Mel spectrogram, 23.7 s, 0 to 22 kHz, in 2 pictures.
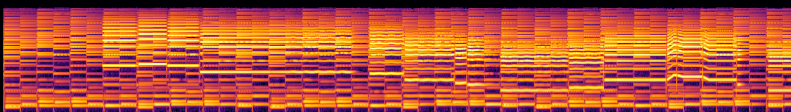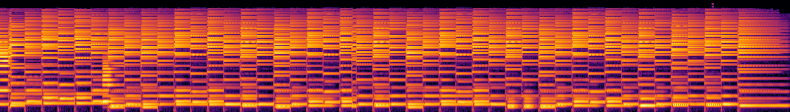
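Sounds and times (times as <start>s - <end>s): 
baroque style demo on a Yamaha SHS-10 keyboard: 0.1s - 23.7s.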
